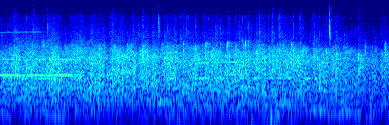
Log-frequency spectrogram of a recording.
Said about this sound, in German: Und ich würde euch nochmal bitten, dass wir allen Leuten in Erlangen, die sich da gerade treffen, ihm einen riesen Applaus geben und einmal sagen, hey, klasse, dass es euch gibt.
